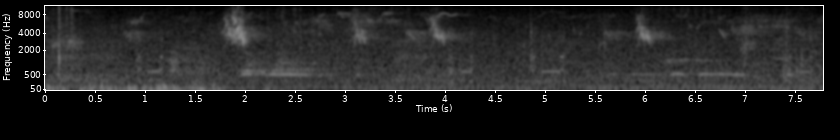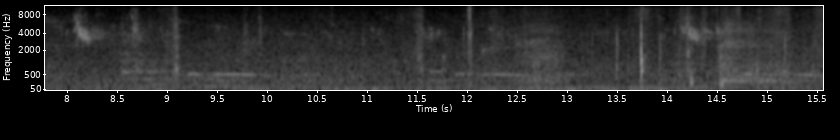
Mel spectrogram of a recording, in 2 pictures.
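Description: Garden birds chirping, with short high calls every second or two over a faint outdoor background. A single sharp click comes near the end.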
